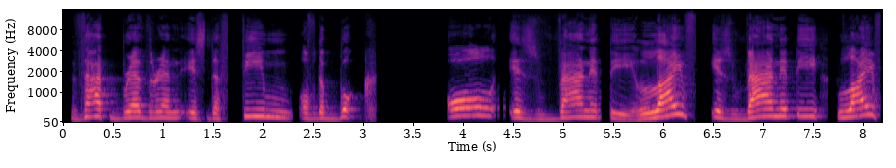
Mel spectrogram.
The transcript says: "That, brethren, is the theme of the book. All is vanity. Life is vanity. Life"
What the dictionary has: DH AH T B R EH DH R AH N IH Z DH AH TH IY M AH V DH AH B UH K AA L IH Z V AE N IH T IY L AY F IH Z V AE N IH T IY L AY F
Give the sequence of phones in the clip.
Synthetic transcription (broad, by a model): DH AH T B R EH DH R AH N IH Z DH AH TH IY M AH V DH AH B UH K AA L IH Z V AE N IH T IY L AY F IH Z V AE N IH T IY L AY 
